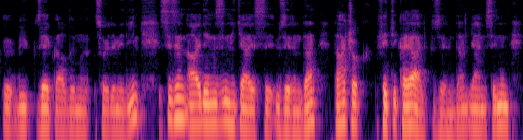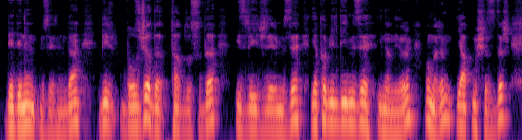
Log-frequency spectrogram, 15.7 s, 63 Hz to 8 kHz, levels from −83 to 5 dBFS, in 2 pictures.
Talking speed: 105 wpm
